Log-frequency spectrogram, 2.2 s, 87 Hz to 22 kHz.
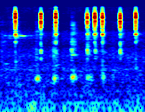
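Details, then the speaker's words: Honda Activa BS6 scooter, starter switch wiring bypassed directly: sharp dry ticking clicks each time the self-start button is pressed, about nine in two and a half seconds, but no cranking; relay activates, starter never turns; brake and starter switches ruled out. "ये जितनी बार self मार रहा हूँ उतनी बार टिक टिक आवाज़ आ रहा है, मतलब रिले एक्टिवेट हो रहा है, ये आवाज़ आ रहा है, ठीक है।"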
